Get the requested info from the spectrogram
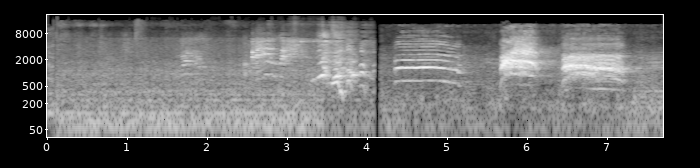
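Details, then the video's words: Pet cat indoors giving a drawn-out, slightly falling harmonic meow, followed by two loud rough, noisy cries, while people talk and laugh nearby. "cats meowing"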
